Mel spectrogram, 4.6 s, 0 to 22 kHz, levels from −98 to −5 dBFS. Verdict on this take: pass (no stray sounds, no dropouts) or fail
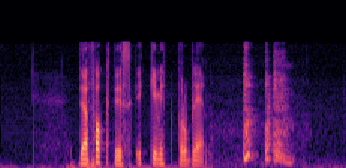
fail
